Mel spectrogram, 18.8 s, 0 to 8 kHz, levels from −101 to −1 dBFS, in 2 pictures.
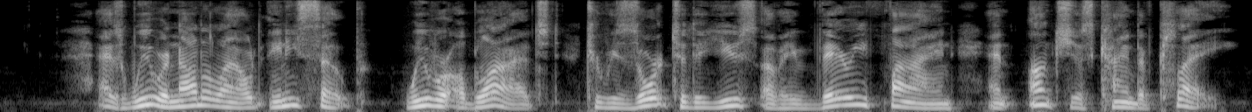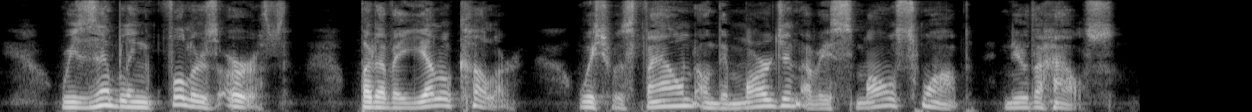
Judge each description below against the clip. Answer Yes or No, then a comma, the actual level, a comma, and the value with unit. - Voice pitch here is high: No, medium, 140 Hz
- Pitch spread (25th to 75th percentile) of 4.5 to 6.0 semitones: Yes, average, 5.3 semitones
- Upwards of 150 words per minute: No, average, 145 wpm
